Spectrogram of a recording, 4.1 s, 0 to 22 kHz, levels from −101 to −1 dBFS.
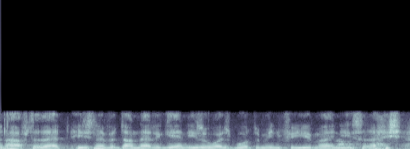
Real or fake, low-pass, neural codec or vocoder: real; 5.4 kHz; none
